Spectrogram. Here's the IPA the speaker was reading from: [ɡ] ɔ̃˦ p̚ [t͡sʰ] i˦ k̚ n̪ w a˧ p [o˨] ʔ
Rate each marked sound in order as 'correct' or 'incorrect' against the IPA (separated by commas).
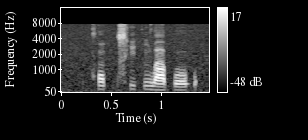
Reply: incorrect, correct, correct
